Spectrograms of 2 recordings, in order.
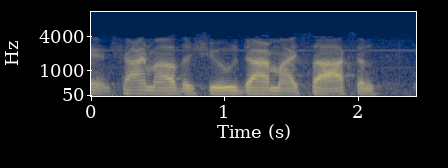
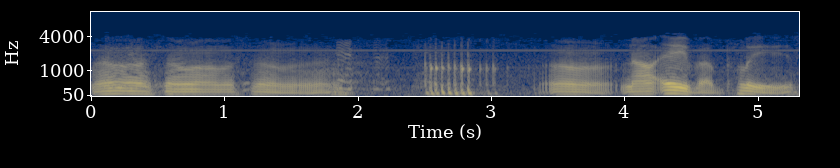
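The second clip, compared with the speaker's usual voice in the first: sleep talking; 7 semitones lower, 6 dB quieter, slower than usual. Acted. Boss talking in his sleep.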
